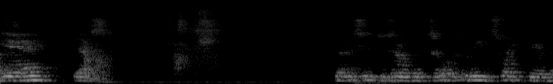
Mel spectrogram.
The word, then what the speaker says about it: Liversedge: Liversedge.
